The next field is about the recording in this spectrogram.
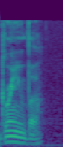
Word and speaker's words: Greenville: And if you live in North Carolina, you call it Greenva.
